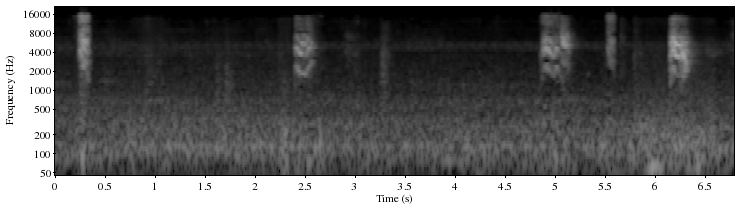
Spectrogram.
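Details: Female Double-collared Seedeater call for stirring a male into song. Short, high, buzzy chips come singly and in a loose cluster near the end, with a faint steady high tone underneath.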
